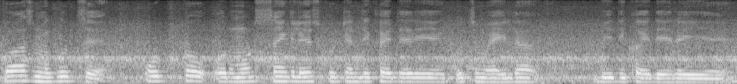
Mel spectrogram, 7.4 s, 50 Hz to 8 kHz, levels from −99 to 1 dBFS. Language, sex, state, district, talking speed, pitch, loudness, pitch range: Hindi, male, Rajasthan, Bikaner, 145 wpm, 150 Hz, -12 LUFS, 140-160 Hz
